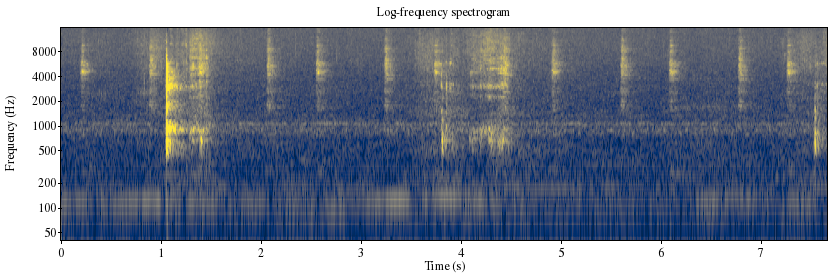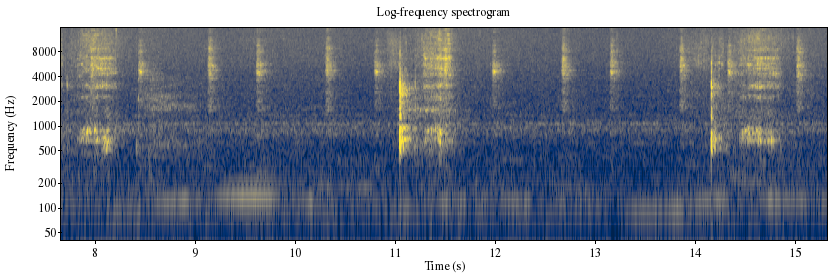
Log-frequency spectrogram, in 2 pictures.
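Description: A wooden stick taps against the rim of a paint cup.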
